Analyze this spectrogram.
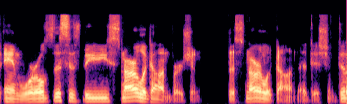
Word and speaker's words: Snarlagon: of words images and worlds this is the snarlagon version the snarlagon Edition did I get that pronunciation you did you nailed it perfect perfect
